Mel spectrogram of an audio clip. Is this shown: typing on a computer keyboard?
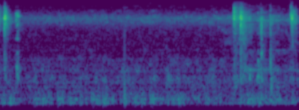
yes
